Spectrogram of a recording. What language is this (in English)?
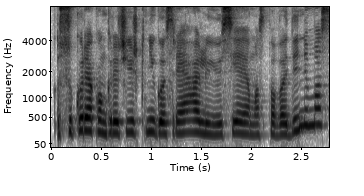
Lithuanian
